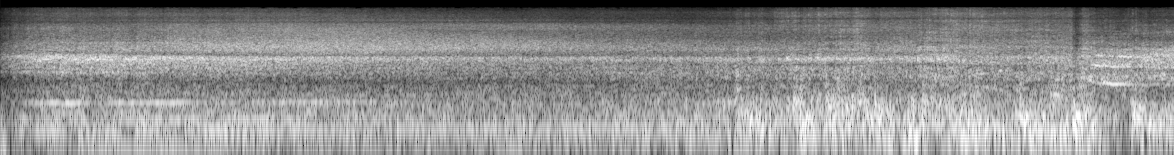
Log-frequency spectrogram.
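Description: Traffic driving through floodwater on a wet road: a steady hiss of tyres and spray. A truck's engine rumble grows louder near the end as it comes close.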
